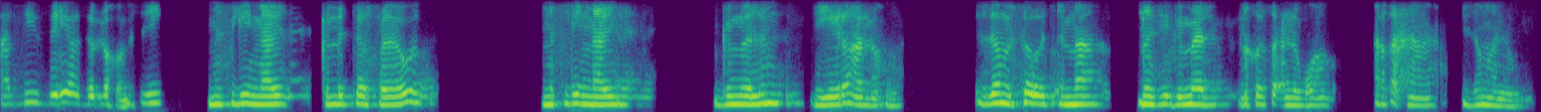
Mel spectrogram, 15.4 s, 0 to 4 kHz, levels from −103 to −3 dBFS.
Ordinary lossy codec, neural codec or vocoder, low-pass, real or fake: Opus, 24 kbps; codec, 24 kHz, 1 kbps, SNAC; 3.6 kHz; fake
